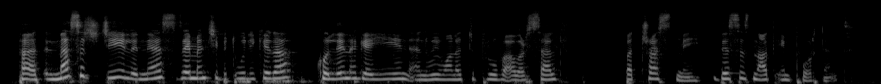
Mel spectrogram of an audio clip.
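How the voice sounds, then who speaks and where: In an Egyptian accent, a woman speaks at a moderate pace with lively intonation, the sound dry and close with no echo. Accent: deep Egyptian Arabic. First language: Egyptian Arabic. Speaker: church speaker leading a discussion. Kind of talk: church talk with audience questions, English mixed with Arabic.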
